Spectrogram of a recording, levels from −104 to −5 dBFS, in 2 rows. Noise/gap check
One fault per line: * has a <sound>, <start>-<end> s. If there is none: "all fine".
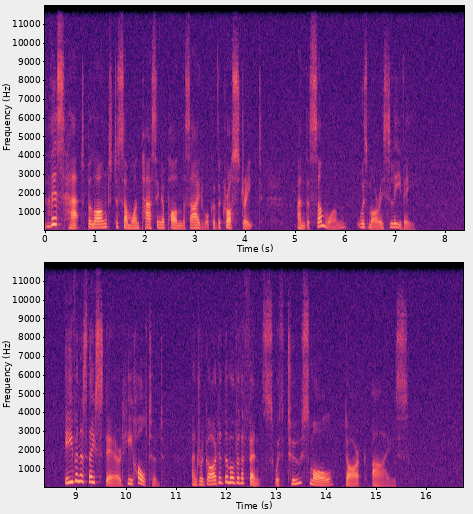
all fine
